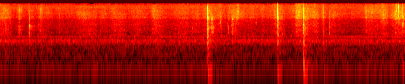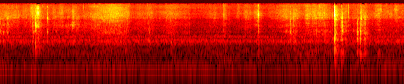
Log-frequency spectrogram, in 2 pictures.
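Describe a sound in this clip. Plastic toy track pieces click and clack as they are fitted together.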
